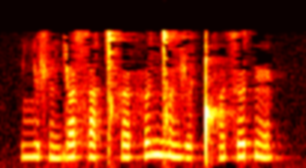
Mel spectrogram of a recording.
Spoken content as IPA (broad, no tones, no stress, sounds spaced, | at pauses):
ʎ ə ʃ ə̃ ɟ ɐ s a ǀʰ ɜ h ə ŋ͡ǀ ə̃ ʒ ə ǃʰ ə̃ s ə t ẽ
